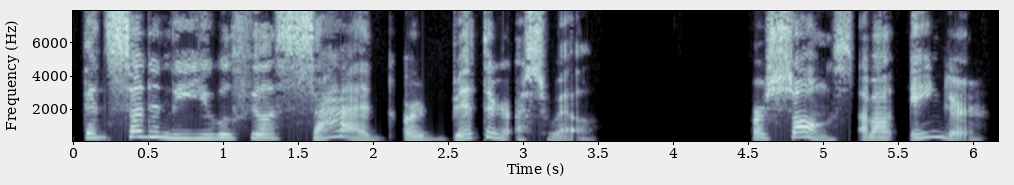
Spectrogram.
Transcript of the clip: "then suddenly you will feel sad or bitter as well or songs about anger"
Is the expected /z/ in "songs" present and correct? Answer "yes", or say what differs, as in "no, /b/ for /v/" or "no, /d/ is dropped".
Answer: no, /s/ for /z/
